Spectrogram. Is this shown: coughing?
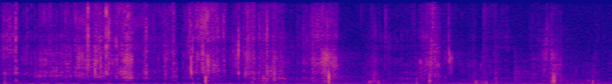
no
